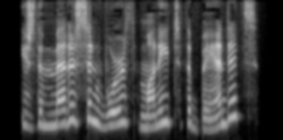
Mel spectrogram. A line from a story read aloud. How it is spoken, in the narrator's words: she shouted the question to Simon above the roar of the river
